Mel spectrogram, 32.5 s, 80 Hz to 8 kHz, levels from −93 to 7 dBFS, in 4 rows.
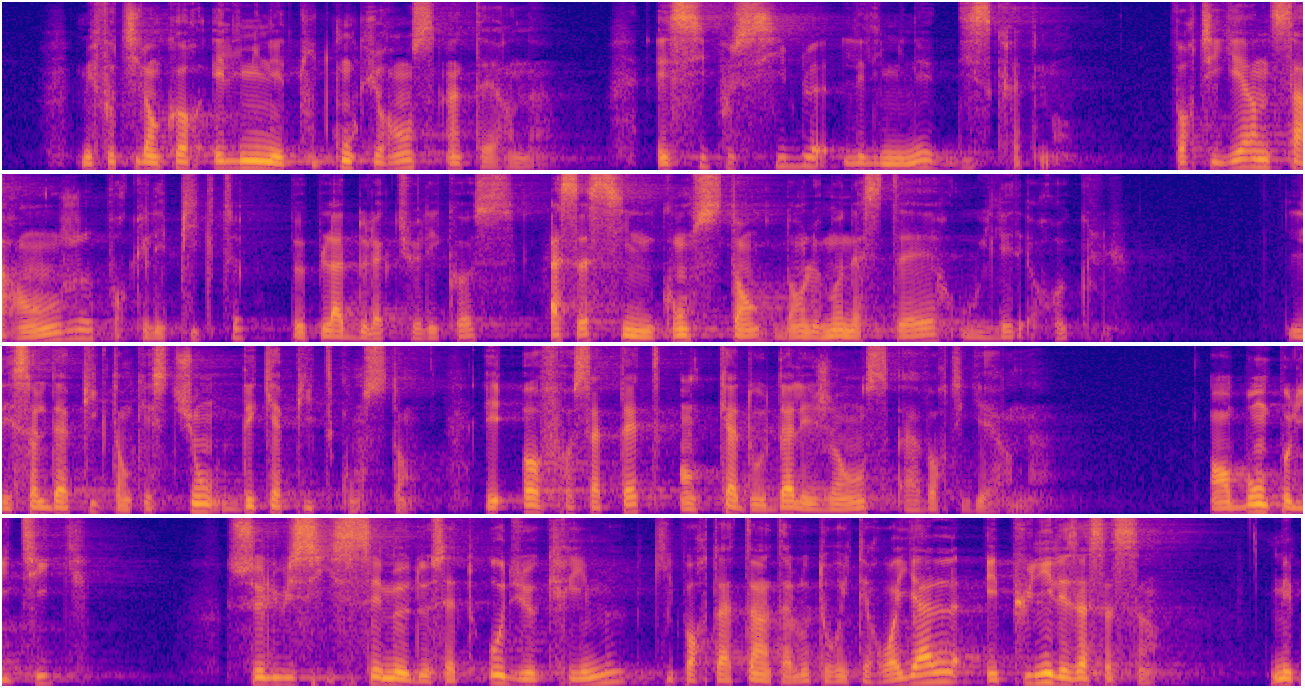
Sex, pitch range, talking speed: male, 95-120 Hz, 125 wpm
